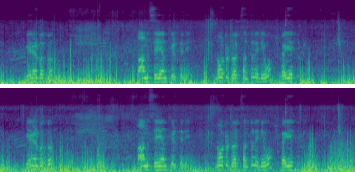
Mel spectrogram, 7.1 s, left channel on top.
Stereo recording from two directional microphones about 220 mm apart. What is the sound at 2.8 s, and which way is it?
Speech, 40° right (ahead or behind).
